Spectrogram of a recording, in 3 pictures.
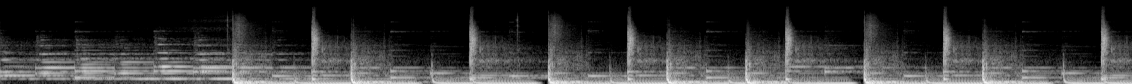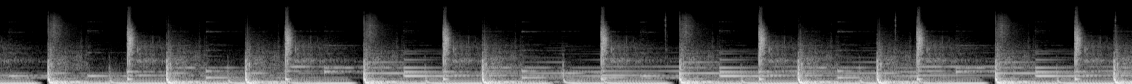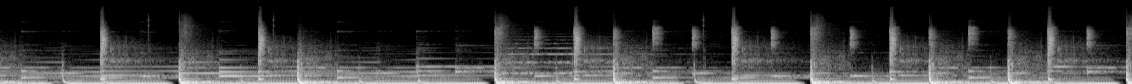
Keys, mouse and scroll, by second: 0.0-0.8 ctrl+alt+scroll down 1, 2.2-7.8 alt+drag, 7.8-15.3 shift+drag, 15.3-16.3 ctrl+alt+scroll up 1, 16.7-17.2 scroll up 1, 17.9-20.2 drag, 26.5 scroll down 1, 27.0 scroll up 1, 28.1 scroll down 1, 29.6 click, 30.2 right click, 30.3 right click.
